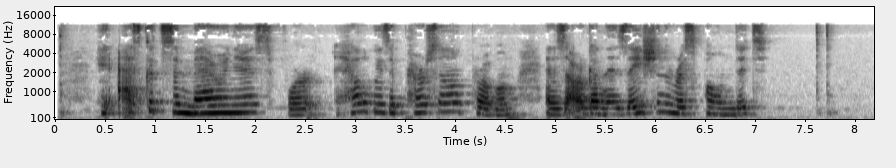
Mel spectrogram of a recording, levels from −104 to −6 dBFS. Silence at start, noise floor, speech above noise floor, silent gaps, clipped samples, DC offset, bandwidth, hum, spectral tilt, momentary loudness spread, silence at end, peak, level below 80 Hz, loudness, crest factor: 0.05 s; -40 dBFS; 23 dB; none; under 0.1%; under 0.1%; 12 kHz; none; -2.5 dB/octave; 18 LU; 0.45 s; 0 dBFS; -60 dBFS; -17 LUFS; 18 dB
